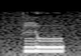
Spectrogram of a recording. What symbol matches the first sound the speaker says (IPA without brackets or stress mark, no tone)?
n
